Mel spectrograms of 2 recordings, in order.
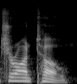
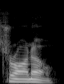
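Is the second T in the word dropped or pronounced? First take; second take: pronounced; dropped. First: The second T sound is clearly pronounced. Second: The second T sound is dropped. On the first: This is how outsiders say the city's name. The speaker calls it wrong. "It's not Toronto" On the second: This is how locals say the city's name. The speaker calls it right. "It's Toronto without a T"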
